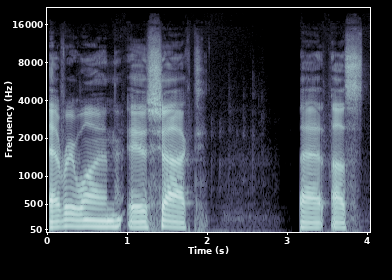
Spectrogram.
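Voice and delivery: low, halting narration with long gaps; slow, soft, word-by-word delivery; slow dictation. Real, not acted. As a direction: dictate it piece by piece as if typing. Dictates the story prompt while typing.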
